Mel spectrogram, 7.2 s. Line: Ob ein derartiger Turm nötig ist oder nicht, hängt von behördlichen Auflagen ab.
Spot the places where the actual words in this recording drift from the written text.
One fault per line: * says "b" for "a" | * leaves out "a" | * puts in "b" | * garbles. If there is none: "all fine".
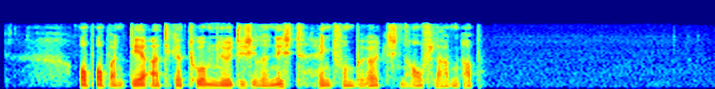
* puts in "ob"
* leaves out "ist"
